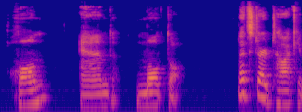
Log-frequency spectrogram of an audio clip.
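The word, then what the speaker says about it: 本: That would be because the katakana ho is actually derived from this character, which is pronounced hon.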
